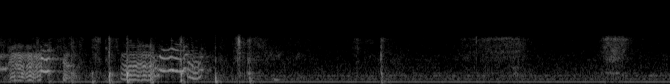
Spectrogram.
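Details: A Chihuahua playing with a paper towel roll gives a burst of high, wavering whimpers and short yips in the first two seconds, then a few isolated yelps over a quiet, humming background.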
